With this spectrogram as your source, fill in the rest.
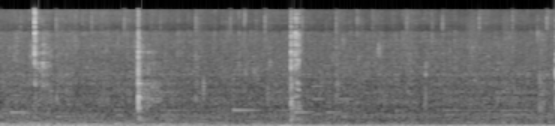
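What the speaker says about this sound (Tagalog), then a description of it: "Haluin lang natin guys para kumailalim yung ating mga kangkong para mabilis maluto." Kangkong greens stirred into a simmering pot of pork belly sinigang, a steady bubbling boil with sizzle-like crackle and a few sharp utensil scrapes against the pot, close and continuous with no talk.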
